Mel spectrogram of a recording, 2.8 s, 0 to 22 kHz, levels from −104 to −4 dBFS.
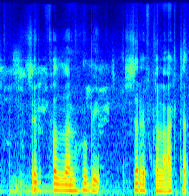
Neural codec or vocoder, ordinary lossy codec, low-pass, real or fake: codec, 44.1 kHz, 7.8 kbps, DAC; none; none; fake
